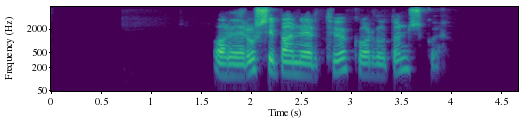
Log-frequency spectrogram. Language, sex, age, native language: Icelandic, male, 50-59, Icelandic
